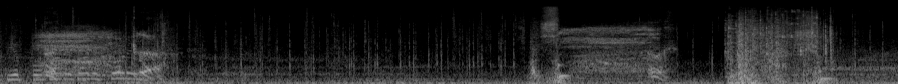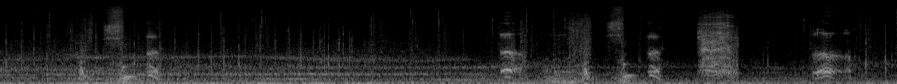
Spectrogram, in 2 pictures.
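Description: Light footsteps patter on stone.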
